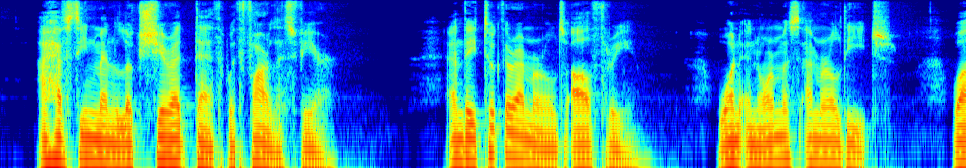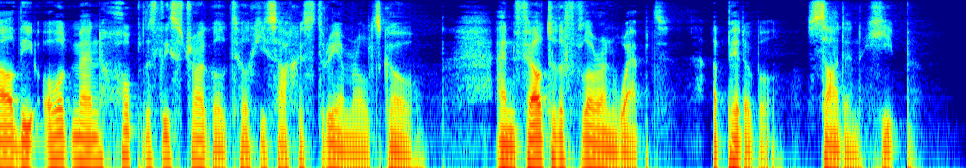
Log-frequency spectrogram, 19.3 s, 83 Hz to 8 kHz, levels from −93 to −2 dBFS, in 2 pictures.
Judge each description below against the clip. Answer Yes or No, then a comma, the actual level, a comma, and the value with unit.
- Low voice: Yes, very low, 80 Hz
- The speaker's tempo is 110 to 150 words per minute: Yes, average, 145 wpm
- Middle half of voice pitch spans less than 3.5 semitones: No, average, 4.0 semitones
